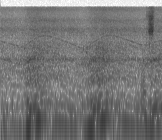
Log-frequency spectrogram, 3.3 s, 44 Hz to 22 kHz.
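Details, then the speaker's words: Mazda RX-8 rotary, flooded by long cranking, throttle floored while still cold just after start: uneven, stumbling revs surging and sagging as it clears fuel, smoking heavily, battery reading 14. "it's been flooded with me spinning so much so it needs to work this"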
